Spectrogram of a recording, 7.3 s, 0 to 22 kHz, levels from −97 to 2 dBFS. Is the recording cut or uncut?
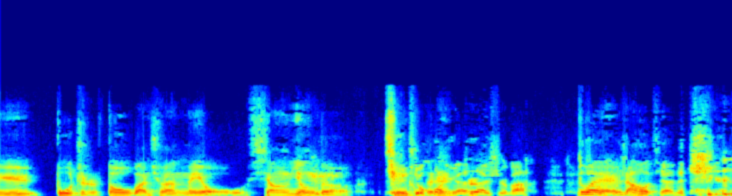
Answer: uncut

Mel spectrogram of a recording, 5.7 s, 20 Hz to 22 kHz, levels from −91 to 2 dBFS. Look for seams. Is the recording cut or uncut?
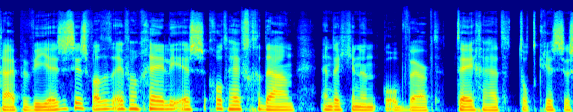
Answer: cut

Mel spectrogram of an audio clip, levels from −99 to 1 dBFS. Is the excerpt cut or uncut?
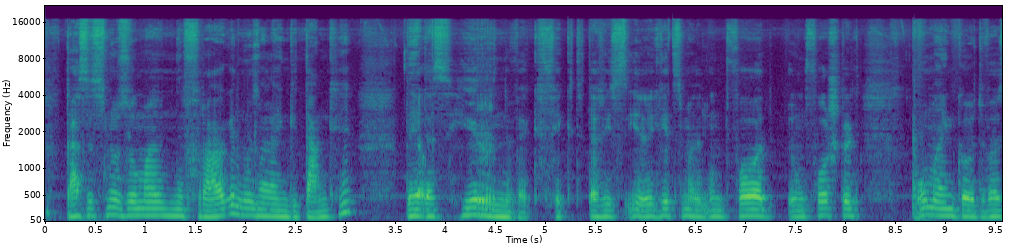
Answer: cut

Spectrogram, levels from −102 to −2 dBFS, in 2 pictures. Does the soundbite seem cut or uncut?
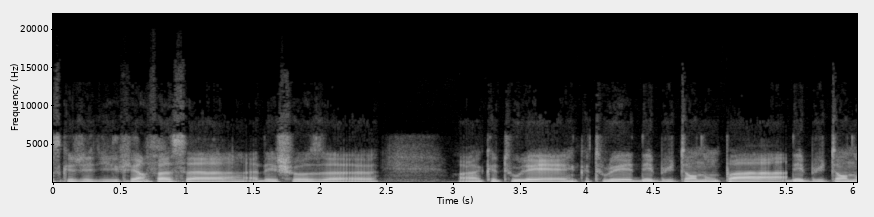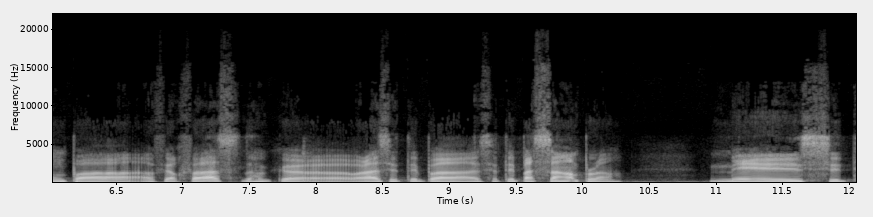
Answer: cut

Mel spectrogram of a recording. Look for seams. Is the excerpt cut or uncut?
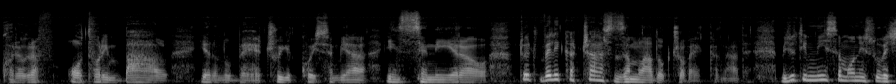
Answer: cut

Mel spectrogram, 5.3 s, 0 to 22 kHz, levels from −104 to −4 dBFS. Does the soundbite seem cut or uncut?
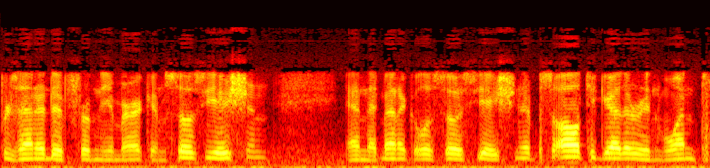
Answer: cut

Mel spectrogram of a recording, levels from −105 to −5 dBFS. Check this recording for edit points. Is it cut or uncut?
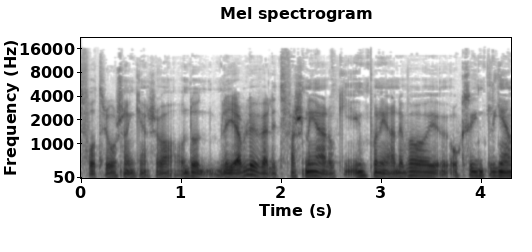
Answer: uncut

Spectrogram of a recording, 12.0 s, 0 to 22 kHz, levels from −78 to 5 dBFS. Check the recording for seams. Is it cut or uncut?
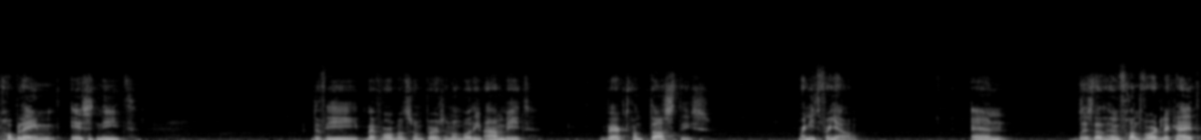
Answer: cut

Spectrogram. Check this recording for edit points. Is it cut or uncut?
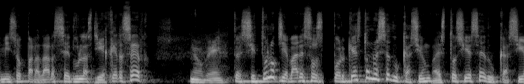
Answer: cut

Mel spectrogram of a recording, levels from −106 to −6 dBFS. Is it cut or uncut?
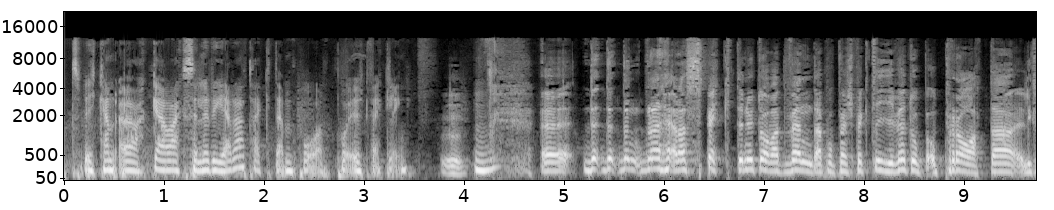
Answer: cut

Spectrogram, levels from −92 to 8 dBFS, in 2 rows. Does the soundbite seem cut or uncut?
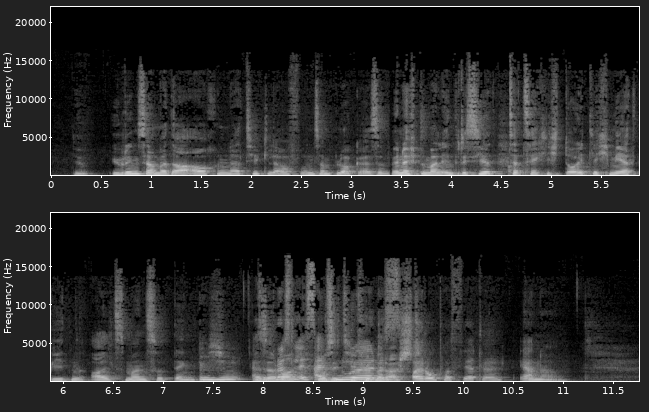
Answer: cut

